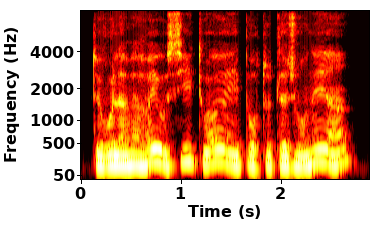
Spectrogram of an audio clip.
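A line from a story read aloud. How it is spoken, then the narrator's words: Plain. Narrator (French): dit-il enfin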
